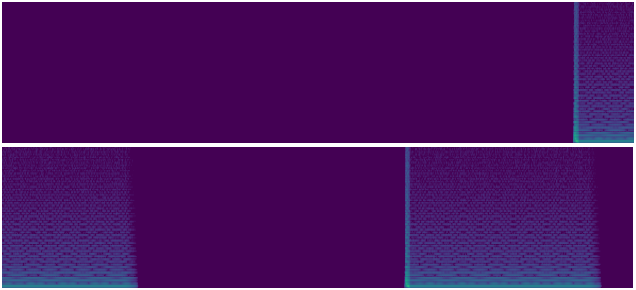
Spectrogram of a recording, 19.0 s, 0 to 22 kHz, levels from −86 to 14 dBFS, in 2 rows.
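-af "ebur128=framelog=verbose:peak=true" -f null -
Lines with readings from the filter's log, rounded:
Integrated loudness:
  I:         -38.3 LUFS
  Threshold: -48.6 LUFS
Loudness range:
  LRA:        10.0 LU
  Threshold: -60.3 LUFS
  LRA low:   -48.2 LUFS
  LRA high:  -38.2 LUFS
True peak:
  Peak:      -15.1 dBFS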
